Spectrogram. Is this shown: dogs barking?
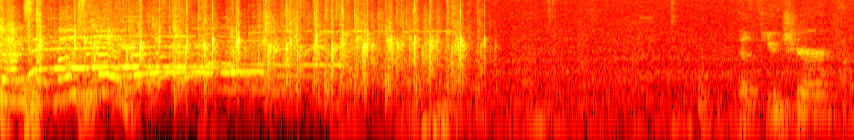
no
